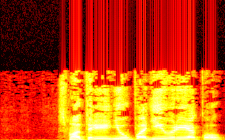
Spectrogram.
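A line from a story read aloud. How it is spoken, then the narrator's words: Shouting after someone. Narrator (Russian): крикнул ему вслед Илюша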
